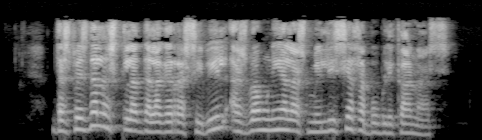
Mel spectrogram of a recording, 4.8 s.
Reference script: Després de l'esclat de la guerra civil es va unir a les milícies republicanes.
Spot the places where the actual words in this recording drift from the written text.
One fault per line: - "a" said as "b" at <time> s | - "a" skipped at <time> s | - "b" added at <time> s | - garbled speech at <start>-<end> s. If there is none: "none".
none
